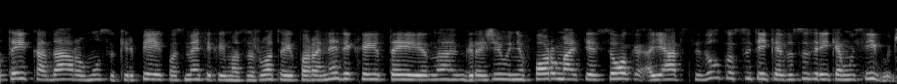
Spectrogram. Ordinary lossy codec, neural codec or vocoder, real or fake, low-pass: AAC, 32 kbps; vocoder, 22.05 kHz, 80 mel bands, Vocos; fake; 5.4 kHz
